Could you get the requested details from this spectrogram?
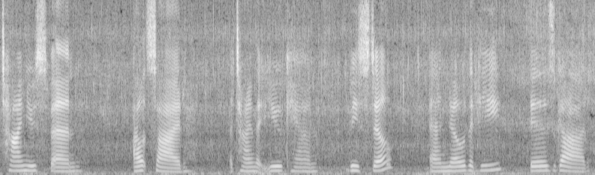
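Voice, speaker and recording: Very slow speech with long, frequent pauses, a dry sound with no echo, and noticeable background noise. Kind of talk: casual vlog chat. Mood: cheerful, uplifting. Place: waterside. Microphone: phone near.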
